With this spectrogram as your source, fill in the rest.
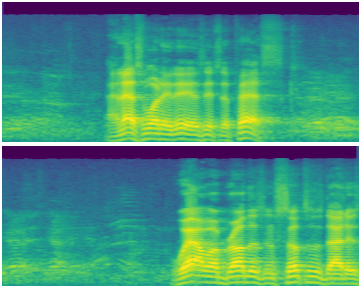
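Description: A man preaches loudly and with passion into a microphone in a large echoing hall.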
